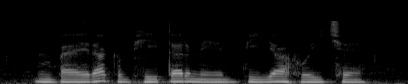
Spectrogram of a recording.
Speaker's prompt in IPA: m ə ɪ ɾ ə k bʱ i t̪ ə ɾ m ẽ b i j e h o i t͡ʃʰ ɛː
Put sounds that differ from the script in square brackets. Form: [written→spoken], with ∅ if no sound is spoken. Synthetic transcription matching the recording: [m→b] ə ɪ ɾ ə k bʱ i t̪ ə ɾ m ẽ b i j [e→a] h o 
